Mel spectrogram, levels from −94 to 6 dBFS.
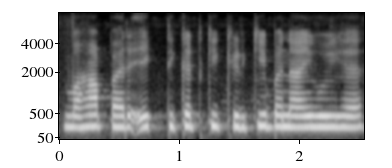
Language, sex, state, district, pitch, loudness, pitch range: Hindi, female, Jharkhand, Garhwa, 225 Hz, -14 LUFS, 220-235 Hz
